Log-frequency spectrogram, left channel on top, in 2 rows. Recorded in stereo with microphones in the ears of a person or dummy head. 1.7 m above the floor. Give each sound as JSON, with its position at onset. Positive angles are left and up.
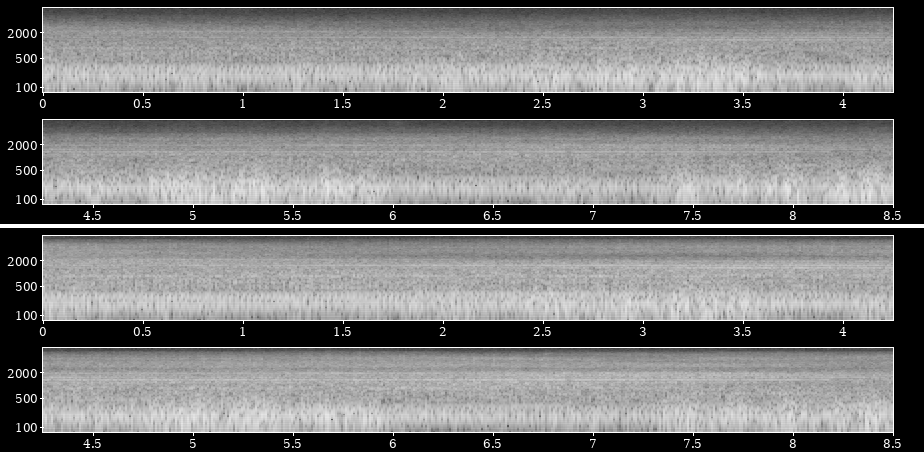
{"t": 0.0, "sound": "a lawn mower", "side_deg": -75}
